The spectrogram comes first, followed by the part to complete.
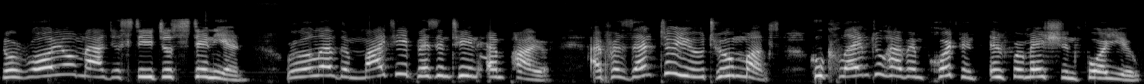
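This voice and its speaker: A woman's voice: extremely high pitch, lively intonation, measured pace, a bit bright, no room sound, distant mic, full character voice, low-quality recording. A woman playing a formal, ceremonious court herald in an amateur audio play.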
